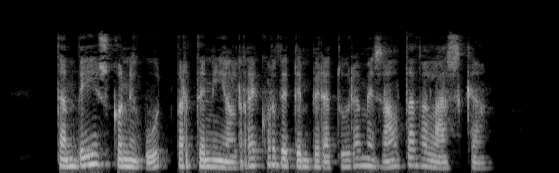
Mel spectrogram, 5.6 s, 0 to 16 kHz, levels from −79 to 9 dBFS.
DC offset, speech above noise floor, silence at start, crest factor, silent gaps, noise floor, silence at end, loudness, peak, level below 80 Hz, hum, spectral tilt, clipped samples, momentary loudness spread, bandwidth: under 0.1%; 58 dB; 0.6 s; 18 dB; none; -78 dBFS; 0.75 s; -20 LUFS; -4 dBFS; -58 dBFS; none; -5.5 dB/octave; under 0.1%; 6 LU; 8 kHz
